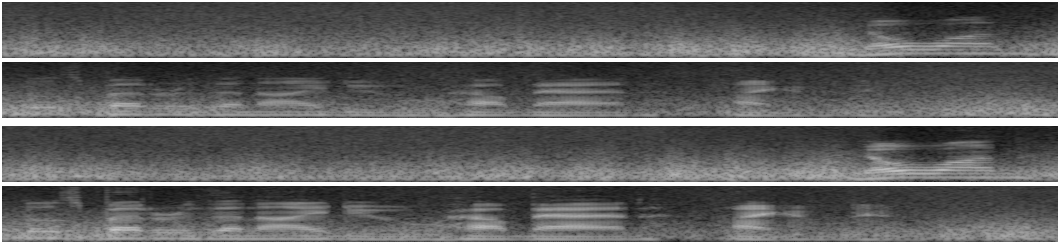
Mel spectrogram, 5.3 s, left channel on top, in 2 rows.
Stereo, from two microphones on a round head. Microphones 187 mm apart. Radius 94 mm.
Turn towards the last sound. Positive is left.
turn(degrees=-55)  # may be behind; listen again after turning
